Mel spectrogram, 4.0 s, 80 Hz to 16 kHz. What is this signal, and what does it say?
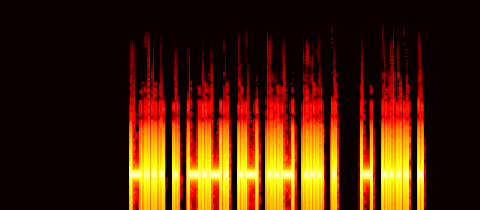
Morse code, heard as a keyed tone, about 40 wpm, 700 Hz. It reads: BECAUSE THE
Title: Sets of 2 Words 40wpm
